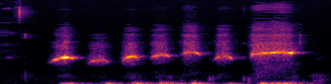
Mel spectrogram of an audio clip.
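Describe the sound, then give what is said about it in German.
A short whistled melody of about seven quick tonal notes, clear, the last note held longer with a slight wobble, no talking over it. “Und der pfeift nämlich die Melodie, dieses”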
